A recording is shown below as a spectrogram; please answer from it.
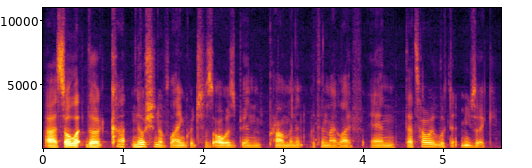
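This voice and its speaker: A young man whose first language is Polish, speaking as a guest in an interview, earnest and halting with many restarts. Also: mid-range voice, fairly even intonation, darkish tone, no room sound. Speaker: orchestra founder, guest. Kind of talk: interview conversation.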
